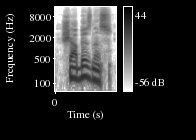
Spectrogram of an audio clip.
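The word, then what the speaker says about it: Schabusiness: charged 24 year old taylor denise oh boy it's spelled s-c-h-a business so shaw business show business she looks can you imagine having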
